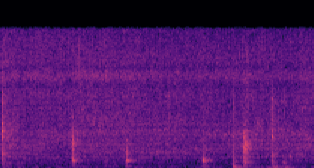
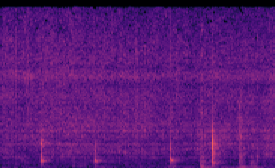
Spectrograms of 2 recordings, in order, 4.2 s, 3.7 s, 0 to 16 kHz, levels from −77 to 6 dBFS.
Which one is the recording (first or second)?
first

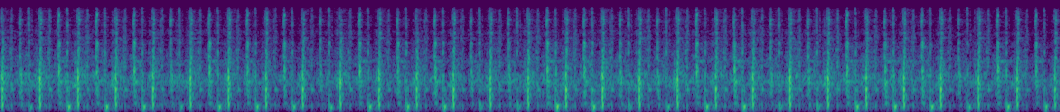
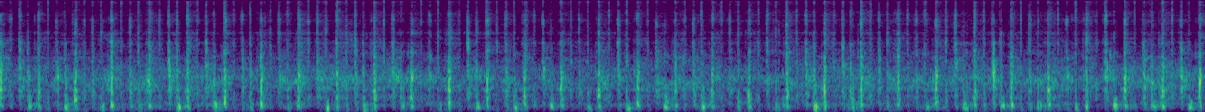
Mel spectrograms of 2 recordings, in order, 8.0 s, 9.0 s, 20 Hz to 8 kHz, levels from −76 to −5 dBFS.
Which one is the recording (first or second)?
first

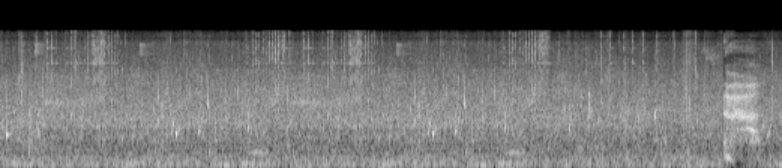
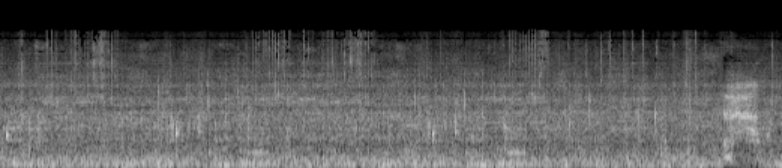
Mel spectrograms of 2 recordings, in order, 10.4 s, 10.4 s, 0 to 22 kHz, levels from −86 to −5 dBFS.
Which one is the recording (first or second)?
first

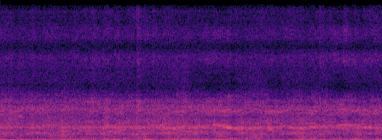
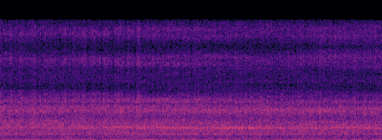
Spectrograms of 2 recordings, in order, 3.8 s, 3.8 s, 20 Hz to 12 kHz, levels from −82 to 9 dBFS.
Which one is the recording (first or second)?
second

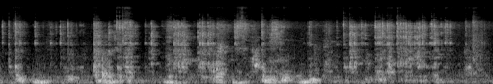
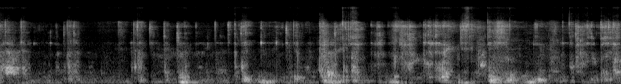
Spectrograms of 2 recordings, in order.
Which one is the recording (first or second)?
first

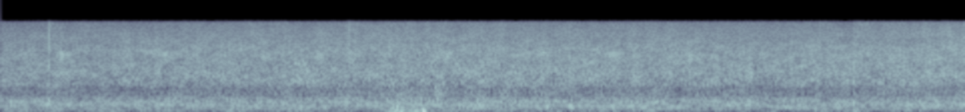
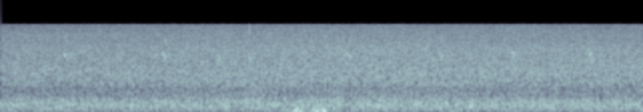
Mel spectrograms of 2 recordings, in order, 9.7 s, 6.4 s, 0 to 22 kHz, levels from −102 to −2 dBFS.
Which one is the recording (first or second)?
second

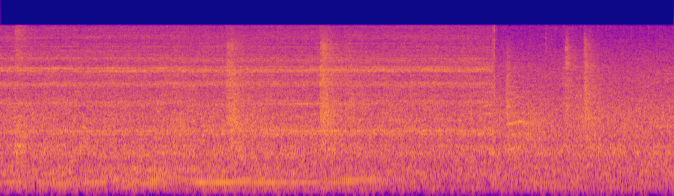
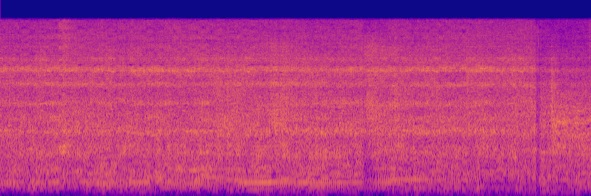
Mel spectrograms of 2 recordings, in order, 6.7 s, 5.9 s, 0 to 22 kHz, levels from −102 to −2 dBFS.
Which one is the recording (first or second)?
first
